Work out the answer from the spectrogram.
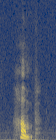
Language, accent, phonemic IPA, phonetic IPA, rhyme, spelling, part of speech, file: English, US, /hʌmp/, [hɐmp], -ʌmp, hump, noun / verb, En-us-hump.ogg
- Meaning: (noun) 1. A mound of earth 2. A speed bump or speed hump 3. A deformity in humans caused by abnormal curvature of the upper spine 4. A rounded fleshy mass, such as on a camel or zebu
